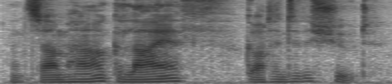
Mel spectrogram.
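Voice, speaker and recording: A man's voice: sits low, steady tone, normal speed, a little mellow, lightly acted. An actor reading a suave, crude Frenchman in a screenplay table read, with a smug, teasing delivery.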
